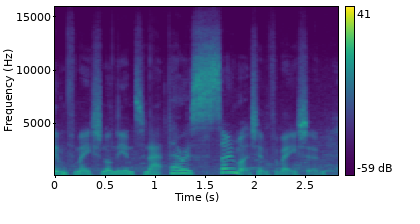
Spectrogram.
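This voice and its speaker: A woman talks at a fairly quick pace with lively intonation. Noticeable background noise runs underneath. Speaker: speech therapy AAC specialist. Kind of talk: interview explaining a framework.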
